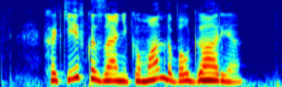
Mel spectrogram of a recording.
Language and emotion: Russian, positive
